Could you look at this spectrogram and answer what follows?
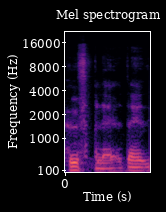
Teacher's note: So the R is actually audible. But up north, they would probably call it Höferle. You wouldn't hear the R.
